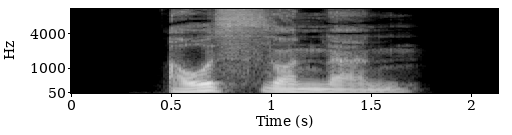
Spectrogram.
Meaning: to separate out
- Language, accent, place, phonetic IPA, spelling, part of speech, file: German, Germany, Berlin, [ˈaʊ̯sˌzɔndɐn], aussondern, verb, De-aussondern.ogg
